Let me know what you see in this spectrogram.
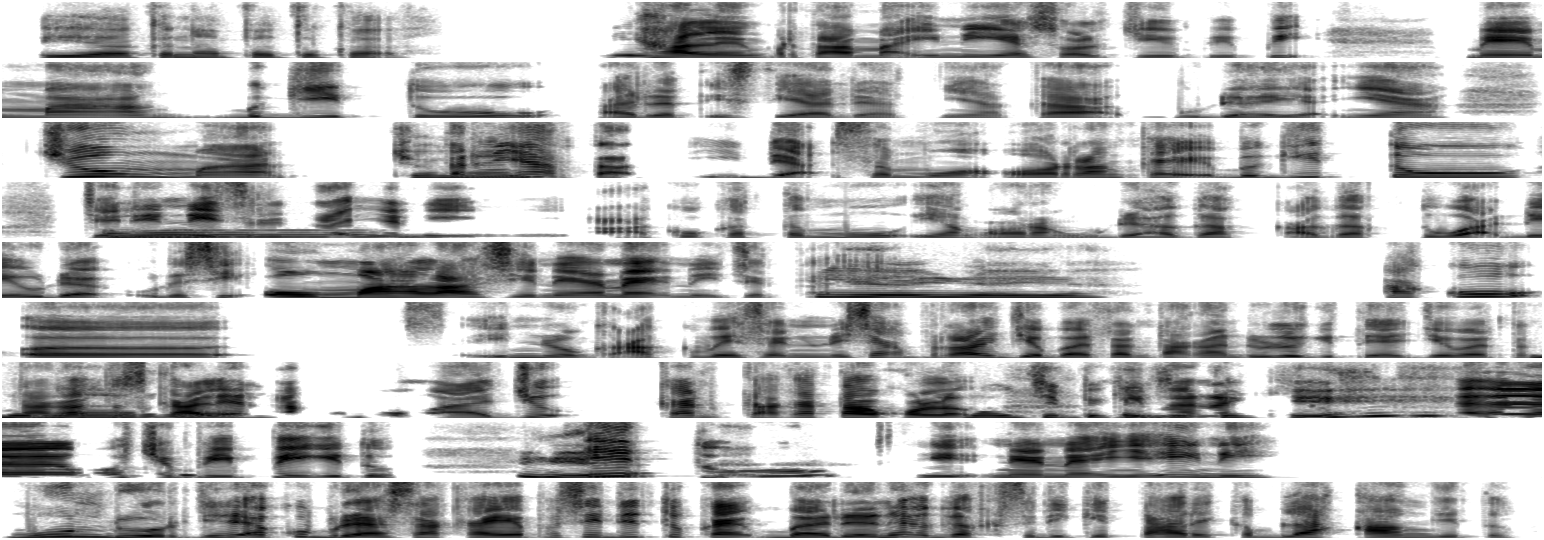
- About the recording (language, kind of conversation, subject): Indonesian, podcast, Pernahkah Anda mengalami salah paham karena perbedaan budaya? Bisa ceritakan?
- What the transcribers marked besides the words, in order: giggle; laughing while speaking: "Iya"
